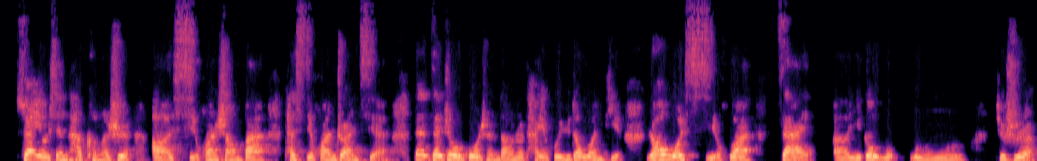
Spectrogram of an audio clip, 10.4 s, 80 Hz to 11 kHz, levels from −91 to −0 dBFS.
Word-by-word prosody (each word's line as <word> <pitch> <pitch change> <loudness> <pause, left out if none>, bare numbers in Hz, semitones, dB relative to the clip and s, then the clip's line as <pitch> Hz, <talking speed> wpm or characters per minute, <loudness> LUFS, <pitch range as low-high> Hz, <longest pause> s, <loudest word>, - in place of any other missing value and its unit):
虽 300 - +2
然 280 - +5
有 225 - +3
些 220 +3 -2
人 240 - 0
他 255 +2 -1
可 255 -2 -5
能 195 0 -2
是 240 +1 +2 0.2
呃， 205 -1 +1
喜 200 -2 -6
欢 230 -1 0
上 210 -3 -1
班， 200 0 +1 0.2
他 265 - -1
喜 260 -6 -2
欢 215 +2 0
赚 225 -5 +2
钱， 200 - -6 0.2
但 280 -3 +1
在 270 -2 +5
这 295 - +2
个 260 - +6
过 240 -1 +3
程 210 -3 -4
当 210 0 -1
中， 215 - -2
他 250 +4 -6
也 220 - -1
会 220 +1 0
遇 235 - -1
到 235 -2 +2
问 225 -2 +1
题。 195 - -6 0.2
然 265 +2 +3
后 305 - +7
我 255 0 +6
喜 - - -5
欢 225 -1 +2 0.3
在， 215 -8 +2 0.2
呃， 205 0 -2
一 215 +1 +1
个 255 +1 +5
我 195 -5 0 0.2
我 185 0 -3 0.3
就 255 - 0
是， 235 -2 +2
225 Hz, 270 characters per minute, -21 LUFS, 205-255 Hz, 0.3 s, 后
